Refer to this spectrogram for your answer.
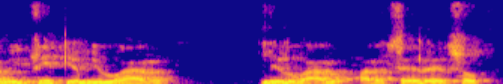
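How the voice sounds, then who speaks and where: This is a man speaking. His pace is very slow. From Spain, Ávila. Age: 80s+. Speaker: writer, sociologist, former priest. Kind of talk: interview answer.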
